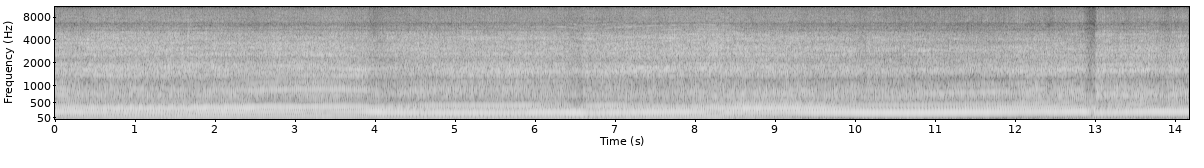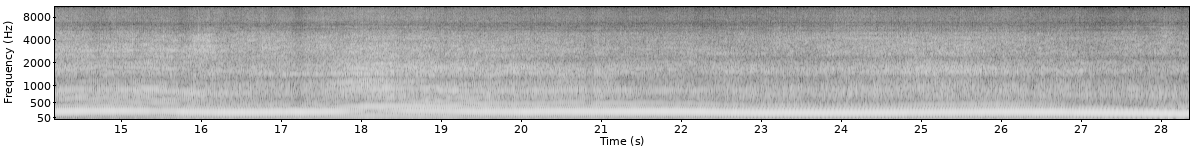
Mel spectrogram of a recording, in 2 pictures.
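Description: Holden VR Commodore's 3.8-litre V6 held at high revs during a burnout, the rear tyres spinning, its pitch wavering up and down as the driver works the throttle. Near the end the revs fall away.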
